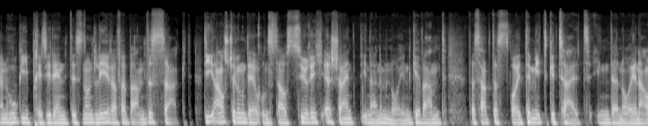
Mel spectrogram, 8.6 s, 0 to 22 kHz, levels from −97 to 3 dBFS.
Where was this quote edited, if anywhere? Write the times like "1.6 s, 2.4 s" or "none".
1.1 s, 2.7 s, 3.4 s, 4.8 s, 6.8 s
